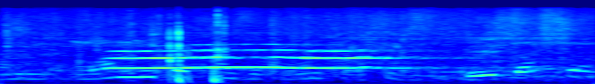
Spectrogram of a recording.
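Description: An indri gives a long, steady, slightly falling wail with a clear tonal ring.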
